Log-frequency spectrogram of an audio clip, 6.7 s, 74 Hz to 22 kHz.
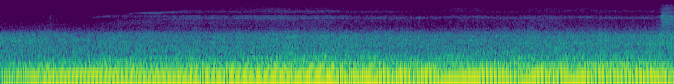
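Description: Dodge SRT-4's turbocharged 2.4-litre four-cylinder engine pulling under about 13 psi of boost, heard from inside the cabin as a loud, steady low drone.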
